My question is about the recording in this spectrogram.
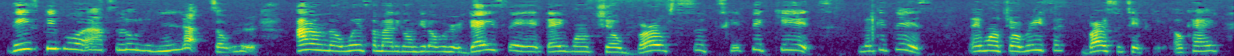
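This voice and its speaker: Woman, casual screen-share commentary, husky voice, warm and mellow tone. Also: mid-range voice, rough recording. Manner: exasperated, talks straight to viewers. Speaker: vlogger and salon coach.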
